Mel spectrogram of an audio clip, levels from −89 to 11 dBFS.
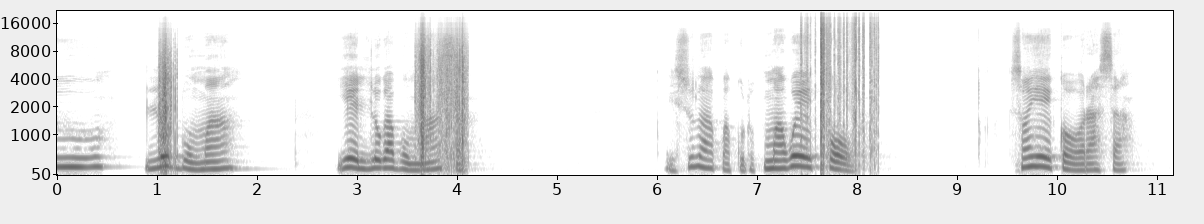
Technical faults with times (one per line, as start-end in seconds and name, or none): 1.02-1.21 cable scratch noise
3.58-4.13 cable scratch noise
7.44-8.25 cable scratch noise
